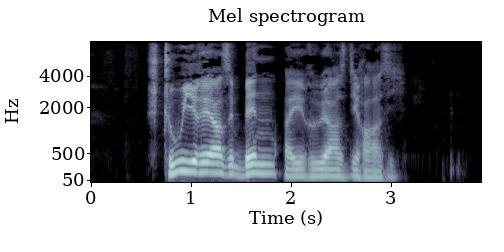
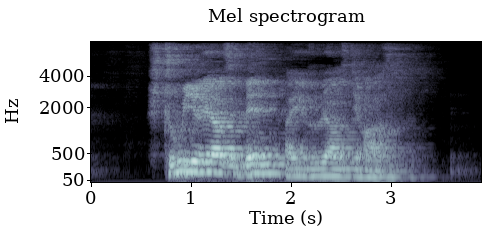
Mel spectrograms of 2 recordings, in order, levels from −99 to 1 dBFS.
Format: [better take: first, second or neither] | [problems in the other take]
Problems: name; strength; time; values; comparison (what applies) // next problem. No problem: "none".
first | room echo; dies away in 0.9 s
